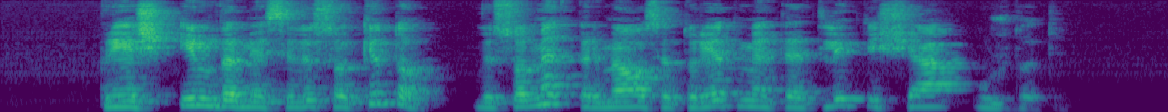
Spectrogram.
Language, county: Lithuanian, Šiauliai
